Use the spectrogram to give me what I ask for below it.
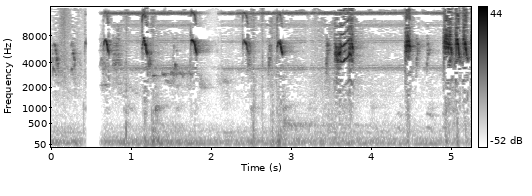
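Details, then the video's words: Sogon, a songbird singing at full volume to make other sogon birds agitated: sharp, high chirps and short squeaky notes repeated about every half second, with a brief silent gap near the start. "Bikin sogon lain cepat emosi | Sogon gacor full nembak"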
